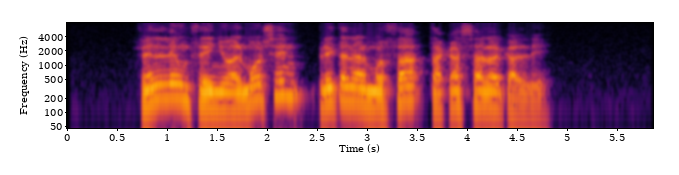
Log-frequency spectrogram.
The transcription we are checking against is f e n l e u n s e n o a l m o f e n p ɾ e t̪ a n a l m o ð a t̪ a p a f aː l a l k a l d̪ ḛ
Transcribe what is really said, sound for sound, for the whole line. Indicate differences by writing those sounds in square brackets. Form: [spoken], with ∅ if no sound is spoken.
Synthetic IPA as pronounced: f e n l e u n [θ] e [ɲ] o a l m o [s] e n p ɾ e t̪ a n a l m o [θ] a t̪ a [k] a [s] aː l a l k a l d̪ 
